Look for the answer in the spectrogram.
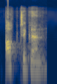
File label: "octagon", Indian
